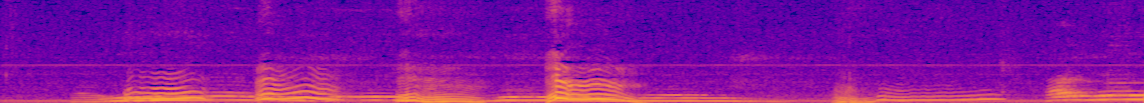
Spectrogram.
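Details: Pomeranian singing in India: a string of rising, quavering howl notes with yelping upward breaks, each about half a second to a second long, loud and close, with a faint steady hum behind.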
